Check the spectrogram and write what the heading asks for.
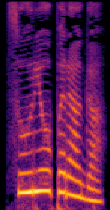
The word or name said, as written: ಸೂರ್ಯೋಪರಾಗ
